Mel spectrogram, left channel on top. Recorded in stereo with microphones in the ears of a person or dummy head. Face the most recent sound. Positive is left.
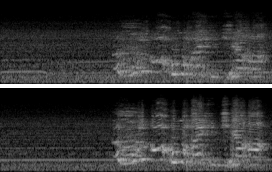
turn(degrees=-75)  # may be behind; listen again after turning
